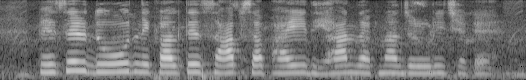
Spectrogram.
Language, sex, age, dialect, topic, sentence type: Magahi, female, 18-24, Northeastern/Surjapuri, agriculture, statement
